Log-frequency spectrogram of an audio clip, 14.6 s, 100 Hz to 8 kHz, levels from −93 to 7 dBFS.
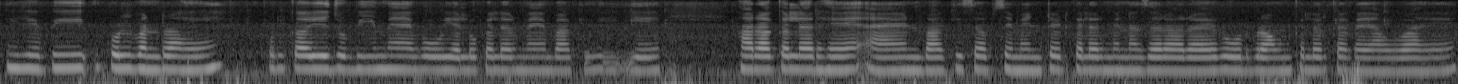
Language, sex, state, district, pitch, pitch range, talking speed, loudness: Hindi, female, Maharashtra, Chandrapur, 210 Hz, 205-220 Hz, 155 wpm, -44 LUFS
